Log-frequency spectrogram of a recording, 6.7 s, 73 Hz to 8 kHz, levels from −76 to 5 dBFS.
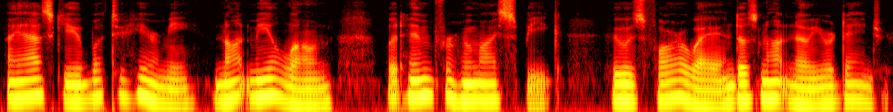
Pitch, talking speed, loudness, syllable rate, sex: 120 Hz, 235 wpm, -18 LUFS, 5.2 syllables/s, male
